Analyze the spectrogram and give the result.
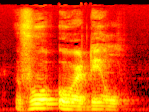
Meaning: preconception, prejudice
- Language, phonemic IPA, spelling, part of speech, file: Dutch, /ˈvoːrˌoːrdeːl/, vooroordeel, noun, Nl-vooroordeel.ogg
